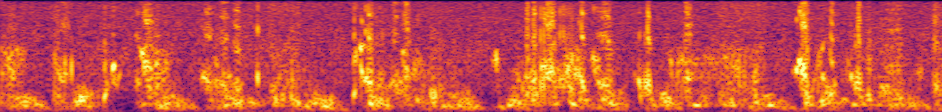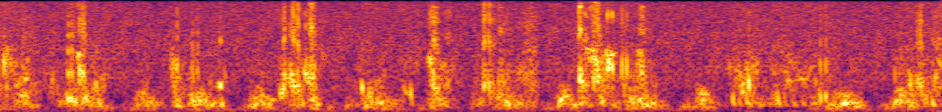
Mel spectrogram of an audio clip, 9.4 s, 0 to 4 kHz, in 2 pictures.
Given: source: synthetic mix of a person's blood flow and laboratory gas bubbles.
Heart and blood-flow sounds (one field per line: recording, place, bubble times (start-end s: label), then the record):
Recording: Doppler ultrasound of blood flow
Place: precordium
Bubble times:
0.00-0.14 s: bubbles
0.25-0.62 s: bubbles
0.66-0.88 s: bubbles
0.99-1.55 s: bubbles
1.61-1.70 s: bubbles
1.74-2.36 s: bubbles
2.45-3.14 s: bubbles
3.17-3.84 s: bubbles
3.96-5.27 s: bubbles
5.54-5.87 s: bubbles
6.08-6.36 s: bubbles
6.48-6.67 s: bubbles
6.70-6.81 s: bubbles
6.84-6.99 s: bubbles
7.08-7.41 s: bubbles
7.60-8.01 s: bubbles
8.32-8.97 s: bubbles
9.18-9.43 s: bubbles
From the record:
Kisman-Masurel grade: 342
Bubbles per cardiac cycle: rolling drumbeat, 9 or more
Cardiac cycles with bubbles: 100%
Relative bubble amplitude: moderate (0.250 to 0.450)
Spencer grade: 3 (all of the cardiac periods contain showers or single bubble signals, but not dominating or overriding the cardiac motion signals)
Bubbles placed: anywhere in the cardiac cycle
